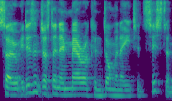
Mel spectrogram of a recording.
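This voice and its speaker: Somewhat breathy and fairly high-pitched, a man speaks with lively intonation. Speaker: geopolitics podcaster and consultant. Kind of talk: interview discussion.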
